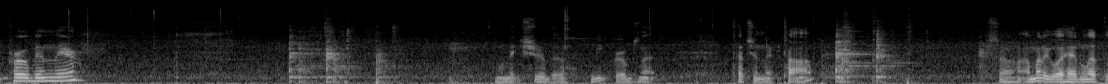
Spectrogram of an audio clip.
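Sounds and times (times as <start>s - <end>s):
steel lid clanking: 2.9s - 4.1s, 8.2s - 10.1s.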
